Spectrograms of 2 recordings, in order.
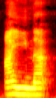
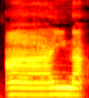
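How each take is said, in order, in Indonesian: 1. Vokal pembuka dibaca pendek. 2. Vokal pembuka dibaca panjang. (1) "Yang benar adalah disingkat" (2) "Bukan aina, bukan, salah itu"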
